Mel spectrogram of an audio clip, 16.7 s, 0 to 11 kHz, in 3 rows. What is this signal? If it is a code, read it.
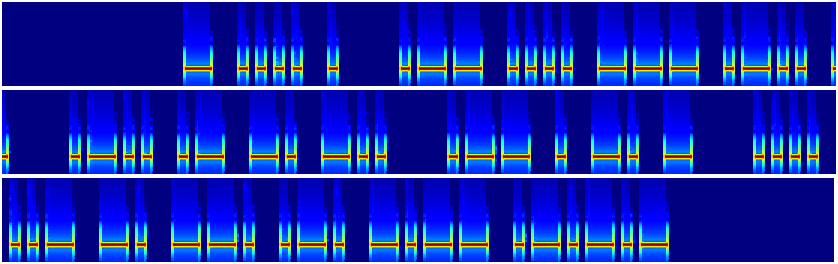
Morse code, heard as a keyed tone, about 19 wpm, 700 Hz. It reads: THE WHOLE LAND WENT HUNGRY.
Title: Sentences from Top 1400 Words 20wpm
